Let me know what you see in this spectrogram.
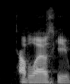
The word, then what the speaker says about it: Tobolowsky: But when I think of the big scenes, like when you have Stephen Tobolowsky, or however you say his name, Tobolowsky,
